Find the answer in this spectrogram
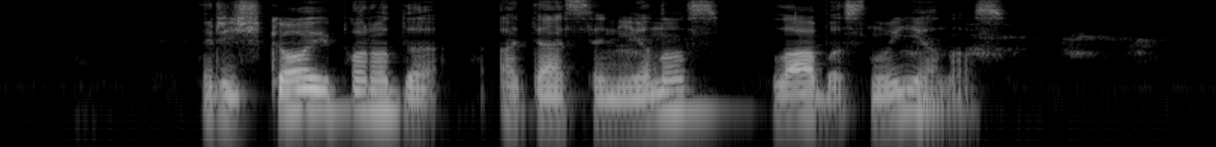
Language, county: Lithuanian, Vilnius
